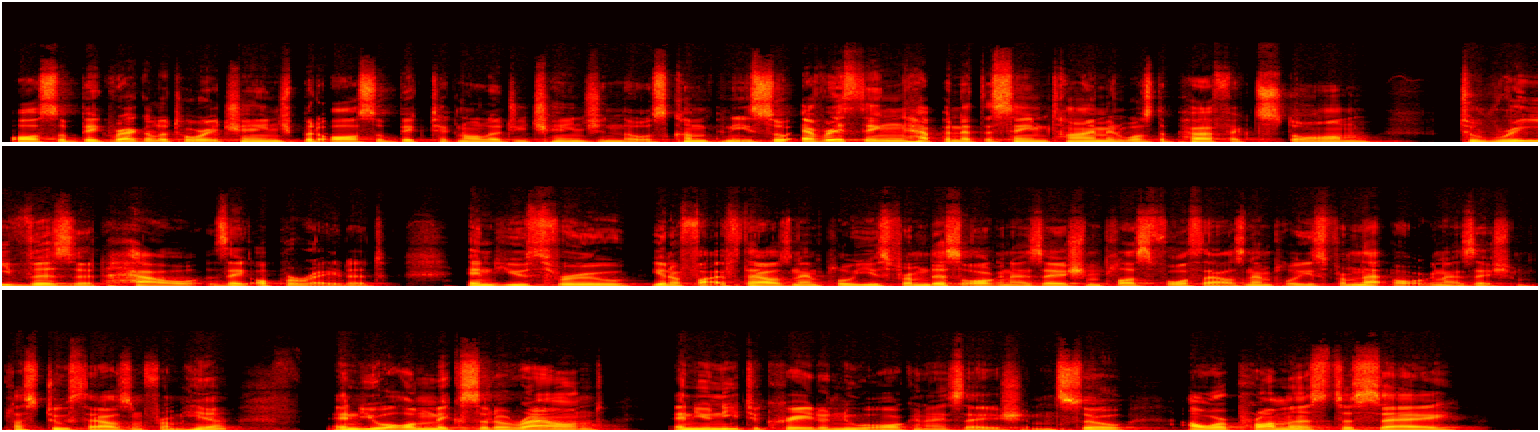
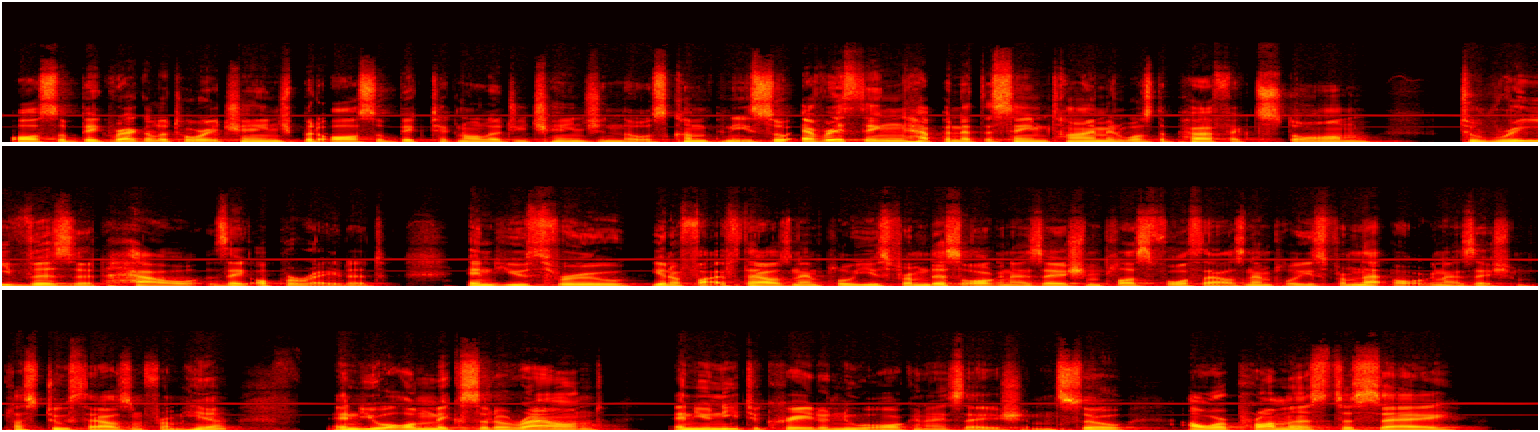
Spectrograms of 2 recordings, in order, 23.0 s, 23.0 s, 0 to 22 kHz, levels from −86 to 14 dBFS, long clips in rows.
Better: first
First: none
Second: high-pitched whine; faint; throughout; 4 kHz, 30 dB below the speech

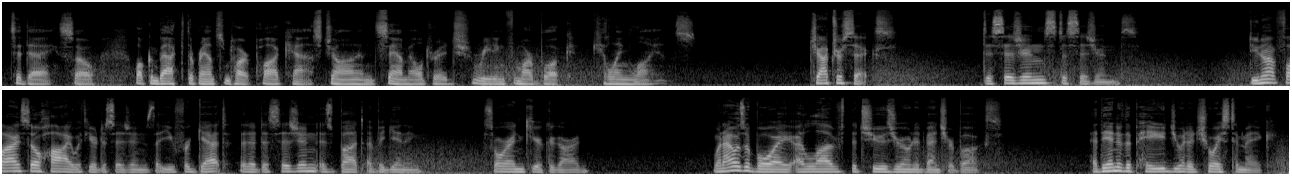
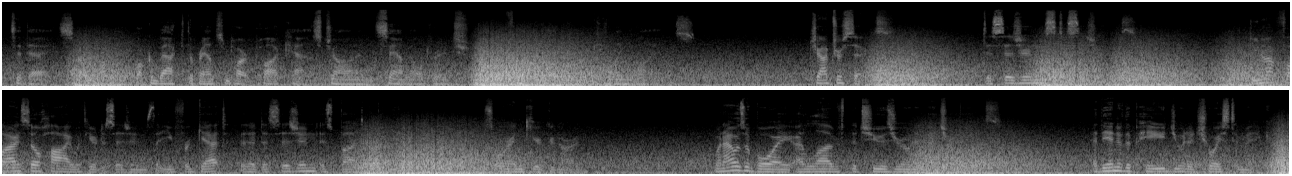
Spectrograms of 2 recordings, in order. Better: first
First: wind noise on the microphone; occasional gusts; 25 dB below the speech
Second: wind noise on the microphone; heavy; 4 dB above the speech

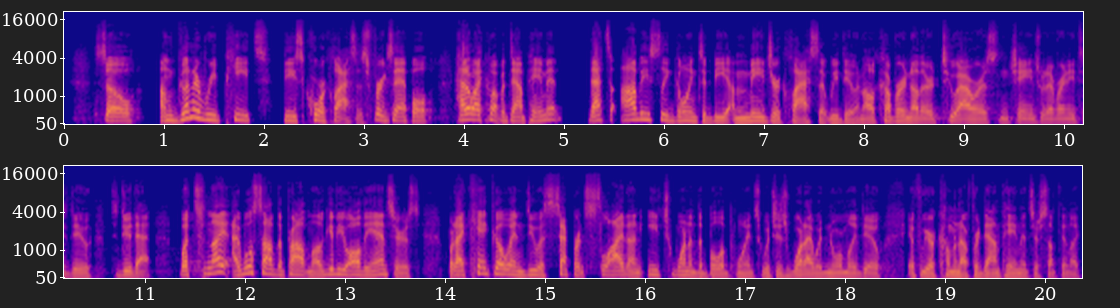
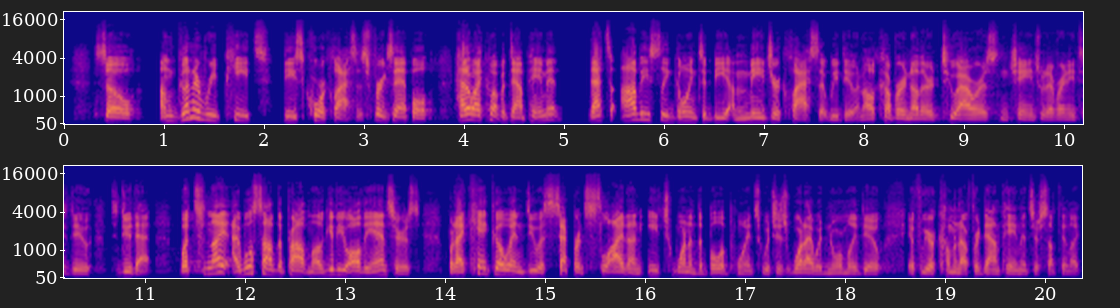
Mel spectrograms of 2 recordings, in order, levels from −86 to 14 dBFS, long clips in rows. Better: first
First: none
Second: thin; somewhat; fading below 300 Hz

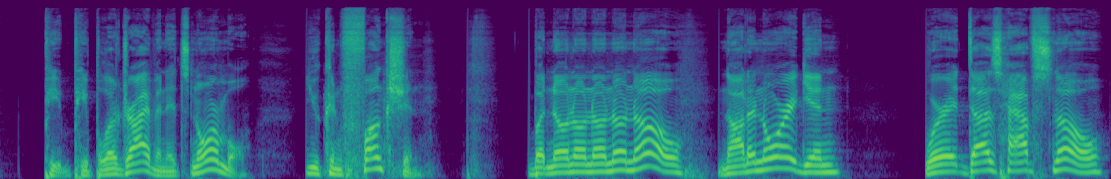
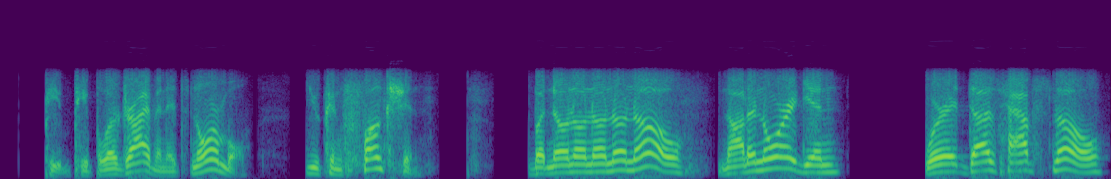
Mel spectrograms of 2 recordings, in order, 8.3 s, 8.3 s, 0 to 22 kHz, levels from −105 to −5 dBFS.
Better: first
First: none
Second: phone-call audio; poor line; nothing above 4 kHz

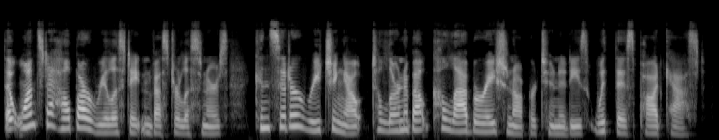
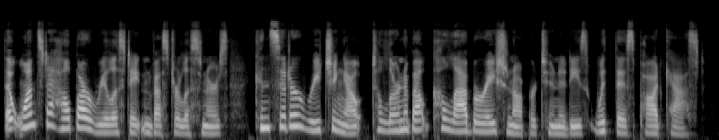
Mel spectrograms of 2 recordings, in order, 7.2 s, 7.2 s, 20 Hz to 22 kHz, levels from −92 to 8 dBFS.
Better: second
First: thin; very slightly; fading below 700 Hz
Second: none

